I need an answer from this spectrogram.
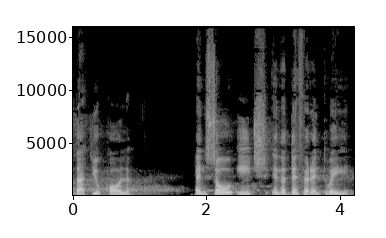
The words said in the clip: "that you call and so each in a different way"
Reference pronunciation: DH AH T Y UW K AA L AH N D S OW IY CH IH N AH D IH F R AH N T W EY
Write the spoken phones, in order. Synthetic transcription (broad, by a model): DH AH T Y UW K AA L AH N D S OW IY CH IH N AH D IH F R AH N T W EY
